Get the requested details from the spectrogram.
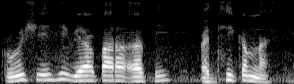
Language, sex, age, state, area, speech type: Sanskrit, male, 18-30, Maharashtra, rural, spontaneous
